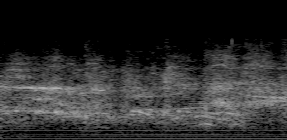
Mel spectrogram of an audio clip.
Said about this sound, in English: And the folks wearing red now making the noise.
